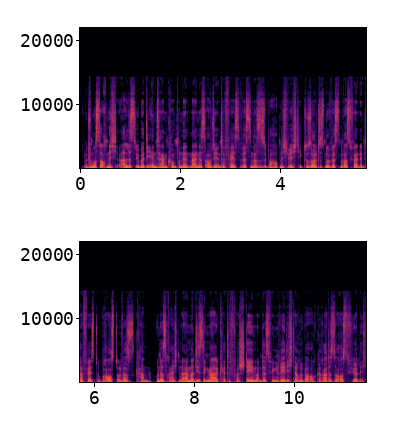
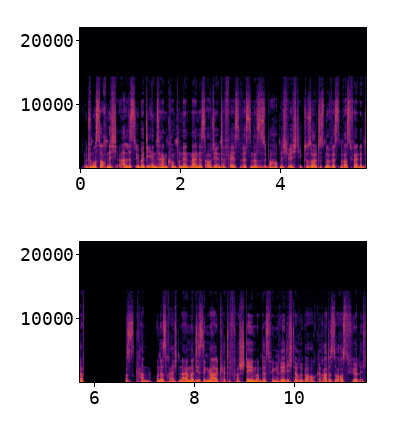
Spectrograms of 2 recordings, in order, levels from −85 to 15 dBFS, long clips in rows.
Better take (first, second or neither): first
